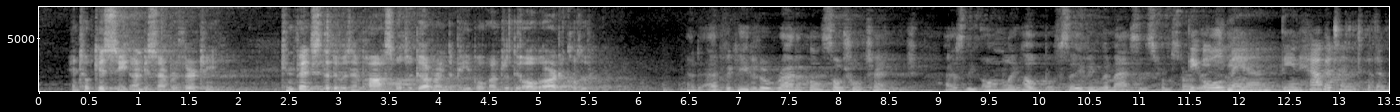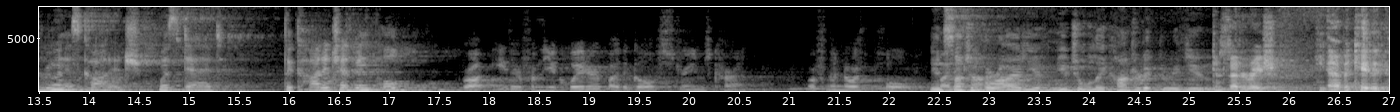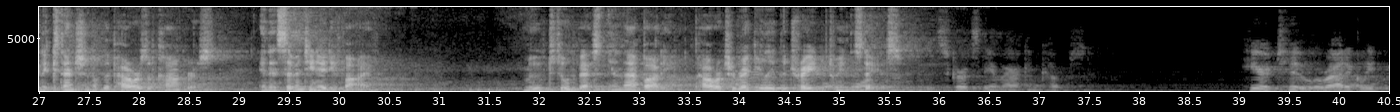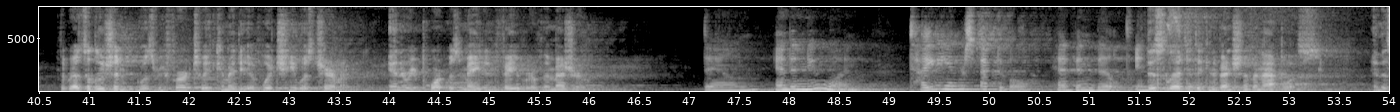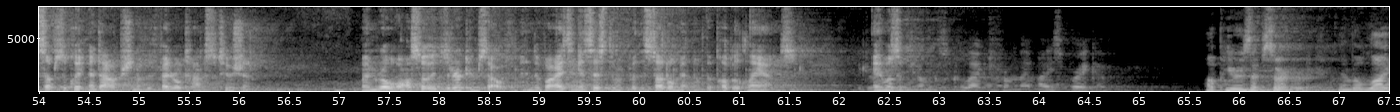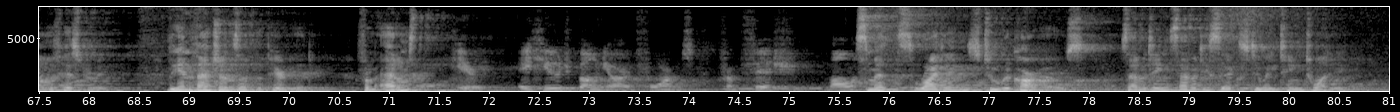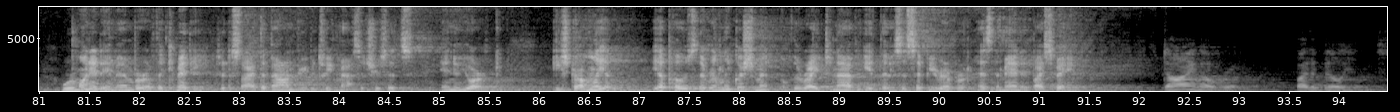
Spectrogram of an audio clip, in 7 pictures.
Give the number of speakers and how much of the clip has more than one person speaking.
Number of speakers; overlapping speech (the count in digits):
4, about 6%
